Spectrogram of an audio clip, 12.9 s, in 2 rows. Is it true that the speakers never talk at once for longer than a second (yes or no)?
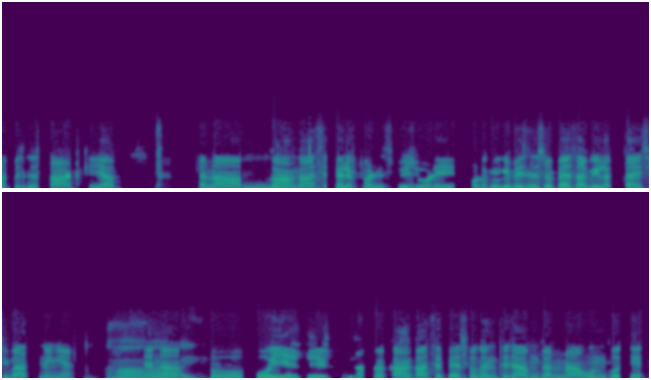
yes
